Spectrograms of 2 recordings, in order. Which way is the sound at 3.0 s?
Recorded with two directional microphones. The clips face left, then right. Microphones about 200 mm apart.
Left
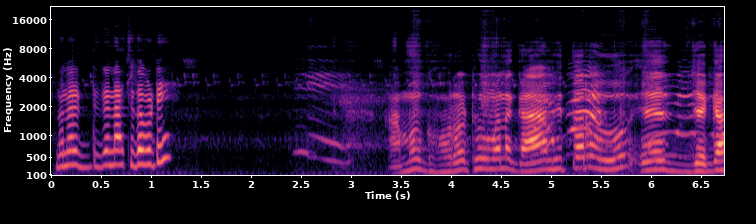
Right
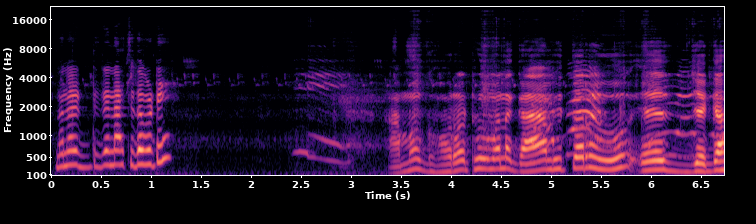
35° right (ahead or behind).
